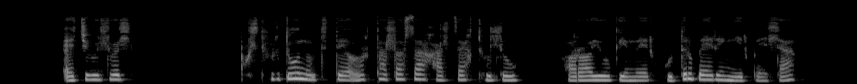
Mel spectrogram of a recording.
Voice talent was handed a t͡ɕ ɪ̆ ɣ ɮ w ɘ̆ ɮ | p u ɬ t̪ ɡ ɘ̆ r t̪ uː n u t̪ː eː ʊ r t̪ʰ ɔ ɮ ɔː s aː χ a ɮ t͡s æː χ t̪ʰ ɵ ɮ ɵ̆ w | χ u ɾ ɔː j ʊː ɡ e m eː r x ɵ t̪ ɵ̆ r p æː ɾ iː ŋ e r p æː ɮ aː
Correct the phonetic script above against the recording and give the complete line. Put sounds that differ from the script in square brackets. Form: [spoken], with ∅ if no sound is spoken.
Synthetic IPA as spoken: a t͡ɕ ɪ̆ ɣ ɮ w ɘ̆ ɮ | p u ɬ t̪ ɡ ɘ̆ r t̪ uː n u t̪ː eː ʊ r t̪ʰ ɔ ɮ ɔː s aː χ a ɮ t͡s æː χ t̪ʰ ɵ ɮ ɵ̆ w | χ [ɔ] ɾ ɔː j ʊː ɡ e m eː r x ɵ t̪ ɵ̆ r p æː ɾ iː ŋ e r p æː ɮ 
